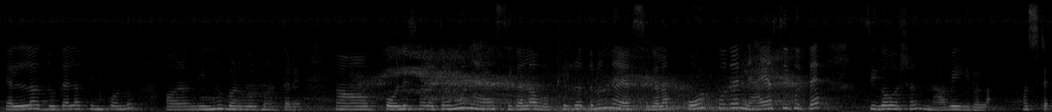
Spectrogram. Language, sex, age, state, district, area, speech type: Kannada, female, 18-30, Karnataka, Tumkur, rural, spontaneous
